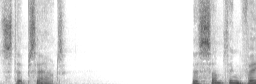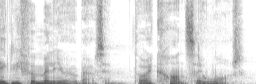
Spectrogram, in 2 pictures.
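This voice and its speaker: A man narrates a novel in the first person with a wry, sardonic edge. His voice is mid-pitched and gravelly, with a husky grain that stays under every line. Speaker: audiobook narrator.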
